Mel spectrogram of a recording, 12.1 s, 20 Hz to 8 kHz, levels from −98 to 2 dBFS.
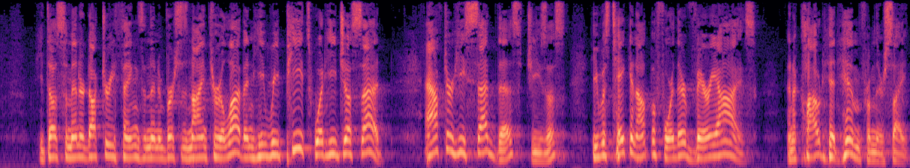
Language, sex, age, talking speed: English, male, 40-59, 195 wpm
